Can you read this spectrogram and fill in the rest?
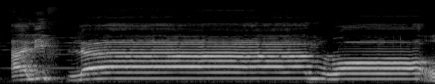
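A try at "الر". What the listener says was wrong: را میں ہونٹ گولنا ہو.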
